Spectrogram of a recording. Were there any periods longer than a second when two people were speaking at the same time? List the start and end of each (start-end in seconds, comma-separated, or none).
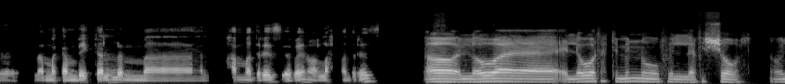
none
